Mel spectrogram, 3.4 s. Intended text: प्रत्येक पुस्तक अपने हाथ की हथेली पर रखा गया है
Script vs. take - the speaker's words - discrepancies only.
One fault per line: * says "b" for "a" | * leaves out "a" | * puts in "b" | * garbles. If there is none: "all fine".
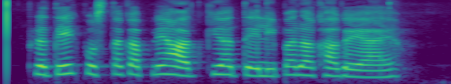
all fine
